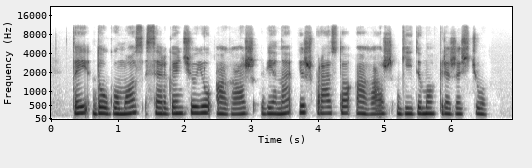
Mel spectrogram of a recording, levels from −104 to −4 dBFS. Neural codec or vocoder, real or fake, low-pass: autoencoder, 48 kHz, 128 numbers a frame, DAC-VAE, trained on Japanese speech; fake; 10.8 kHz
